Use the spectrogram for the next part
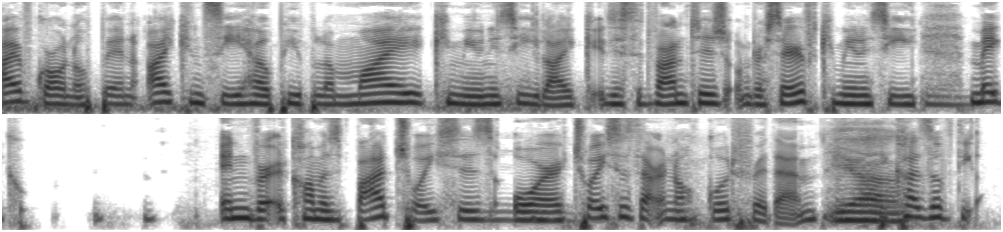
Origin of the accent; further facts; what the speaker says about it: Dublin, Leinster, Ireland; I'm from Blanche, like, or Mulhuddart, whatever, whichever one you want to call it.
